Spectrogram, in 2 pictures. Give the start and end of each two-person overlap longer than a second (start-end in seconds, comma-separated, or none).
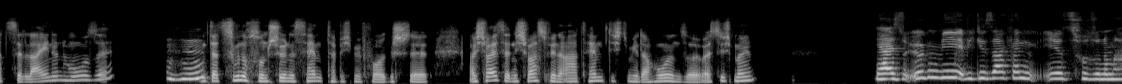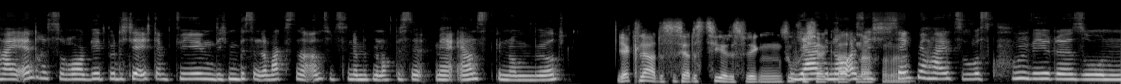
19.1-20.3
